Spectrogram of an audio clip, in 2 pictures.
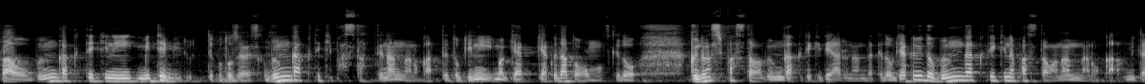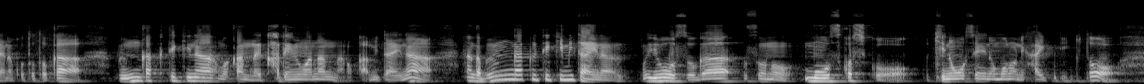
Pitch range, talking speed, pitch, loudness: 125-175 Hz, 390 characters per minute, 150 Hz, -21 LUFS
